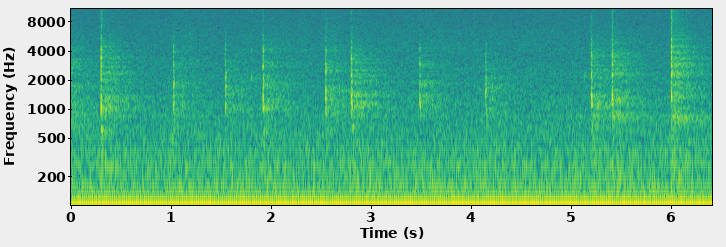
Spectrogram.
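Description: Pen stylus clicking against an interactive whiteboard's surface as handwriting is put down, sharp ticks at uneven spacing of roughly two a second, over a steady low hum.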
